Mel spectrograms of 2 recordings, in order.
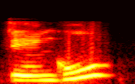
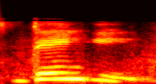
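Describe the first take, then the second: First: "dengue" ending in a rising goo; "dengue" with OO, as a mistake; wrong pronunciation. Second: "dengue" as DENG-gee, falling; "dengue" with EE, firmly falling; correct pronunciation. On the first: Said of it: "It's not dengue". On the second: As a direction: say "dengue" with a ghee ending. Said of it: "it's dengue". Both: Shown as a demonstration.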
